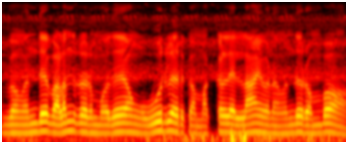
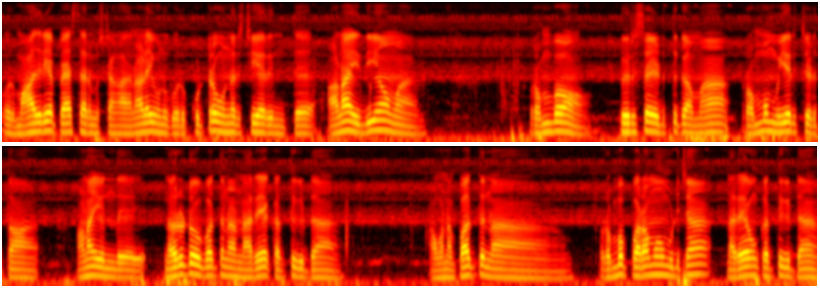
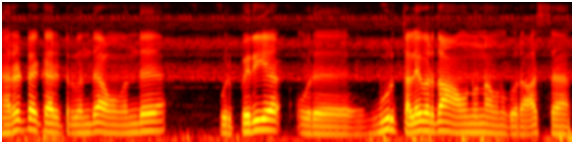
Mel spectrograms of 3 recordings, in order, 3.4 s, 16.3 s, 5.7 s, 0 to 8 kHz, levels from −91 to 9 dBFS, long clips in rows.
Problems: constant background noise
